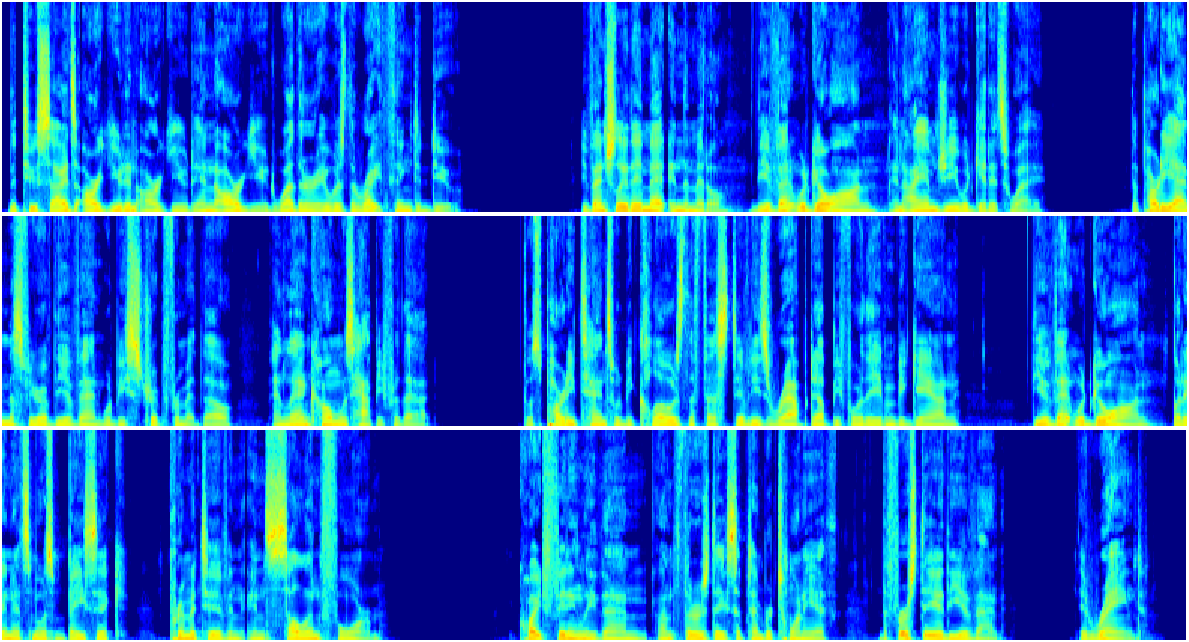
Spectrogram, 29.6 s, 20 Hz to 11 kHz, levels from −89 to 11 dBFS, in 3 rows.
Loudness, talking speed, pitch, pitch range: -26 LUFS, 190 wpm, 105 Hz, 90-115 Hz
